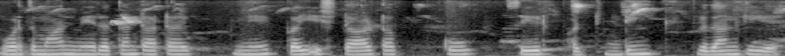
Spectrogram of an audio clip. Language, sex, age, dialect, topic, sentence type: Hindi, female, 60-100, Kanauji Braj Bhasha, banking, statement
